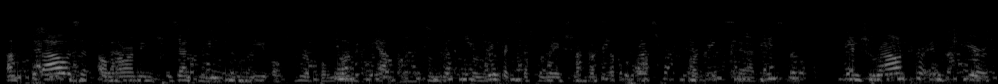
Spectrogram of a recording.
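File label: female instantaneous source; SiSEC08; SiSEC underdetermined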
